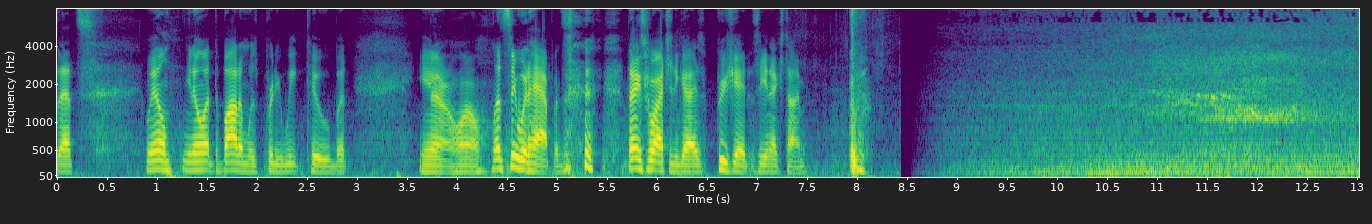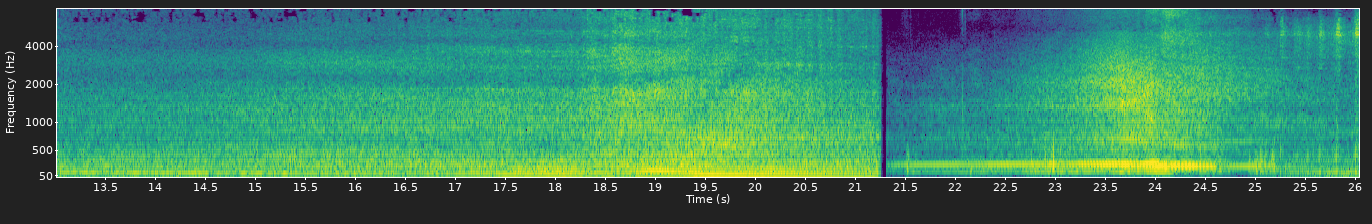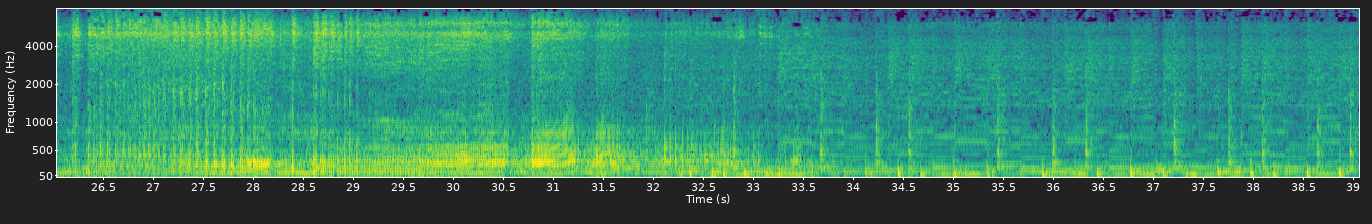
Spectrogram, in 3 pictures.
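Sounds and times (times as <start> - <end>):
car engine driving by: 8.8 - 34.8.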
